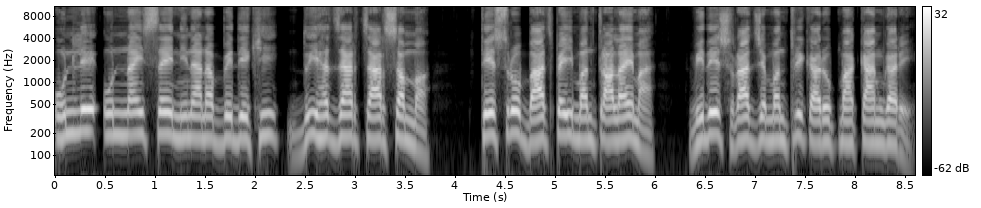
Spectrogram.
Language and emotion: Nepali, neutral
